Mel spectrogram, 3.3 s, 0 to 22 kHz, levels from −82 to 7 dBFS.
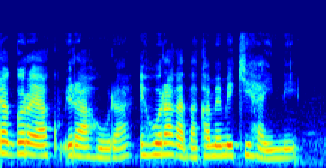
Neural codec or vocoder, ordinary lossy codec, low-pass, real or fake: vocoder, 24 kHz, 100 mel bands, Vocos; none; 10.8 kHz; fake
